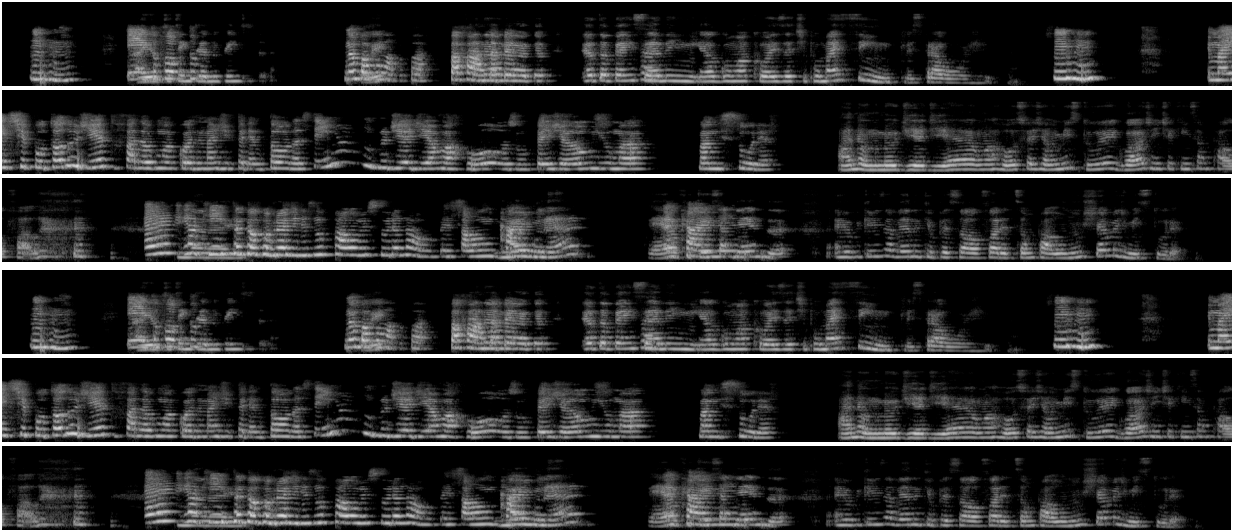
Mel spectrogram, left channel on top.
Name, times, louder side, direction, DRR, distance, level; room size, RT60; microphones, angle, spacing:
voice 1, 0.3-0.7 1.2-1.8 3.4-4.2 4.5-5.2 6.4-6.5 10.5-10.9 11.4-11.5 12.1-18.7 19.3-20.0 26.0-30.0 31.2-32.0, equal, 25° left, 0.8 m, -22 dB
voice 2, 1.3-2.5 3.6-3.9 4.7-5.4 5.8-9.9 20.7-25.5 25.8-26.0 26.4-27.0 29.6-30.4 31.1-36.4, left 2 dB, 5° right, 0.5 m, -27 dB
3.2 x 2.1 x 2.5 m
head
